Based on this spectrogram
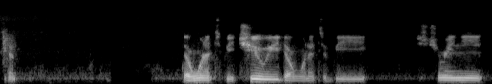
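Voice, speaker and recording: A man's voice: low-pitched, a little slow. A man hosting his own cooking vlog, chatting casually and thinking aloud as he grills. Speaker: cooking show host.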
